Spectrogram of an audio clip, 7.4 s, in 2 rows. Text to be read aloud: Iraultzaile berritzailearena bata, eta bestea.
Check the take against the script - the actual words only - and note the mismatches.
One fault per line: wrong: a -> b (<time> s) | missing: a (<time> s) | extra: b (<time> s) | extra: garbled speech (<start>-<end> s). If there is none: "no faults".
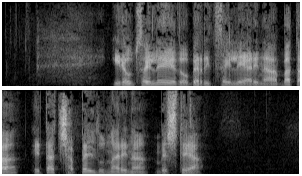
extra: edo (2.1 s)
extra: txapeldunarena (4.5 s)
